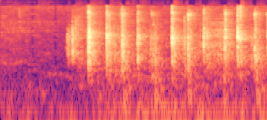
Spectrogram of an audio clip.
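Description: Close computer keyboard typing starting after half a second of near silence, then a brisk, uneven series of crisp key clicks continuing to the end.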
